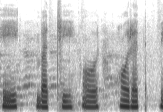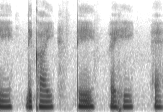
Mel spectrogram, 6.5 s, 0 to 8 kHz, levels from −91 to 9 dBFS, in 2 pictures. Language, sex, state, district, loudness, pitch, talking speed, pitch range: Hindi, female, Rajasthan, Jaipur, -18 LUFS, 150 Hz, 85 wpm, 140-165 Hz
